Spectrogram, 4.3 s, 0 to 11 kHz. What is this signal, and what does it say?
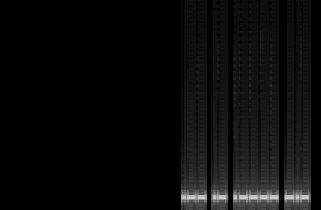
Morse code, heard as a keyed tone, about 36 wpm, 700 Hz. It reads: WA1K
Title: USA Call Signs - 4 Characters - Repeated 3x - 35wpm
